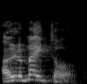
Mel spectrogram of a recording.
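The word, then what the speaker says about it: オールマイト: So in Japanese pronunciation it's called All Mighto, right? You mean to tell me? You swear to God, the guy's name is actually Arumaito.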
